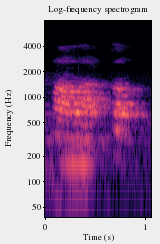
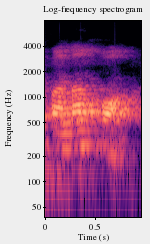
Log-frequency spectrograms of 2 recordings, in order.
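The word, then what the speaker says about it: فلق: Yang kola itu ada yang falakot gitu. Itu keliru. Yang benar falaqah karena itu huruf qaf.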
